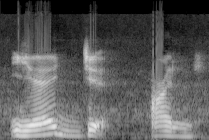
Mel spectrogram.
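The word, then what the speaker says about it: يَجْعَل: Maka huruf jim yang berharokat sukun di sini kita baca dengan cara memantul, tapi dengan pantulan kecil atau tipis. Ya. Jadi cara membacanya yaitu yaj'al.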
